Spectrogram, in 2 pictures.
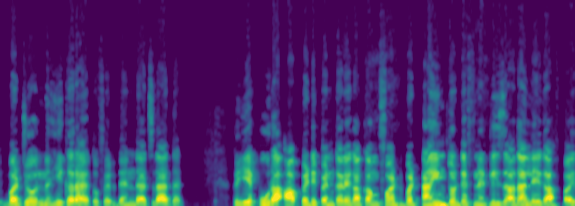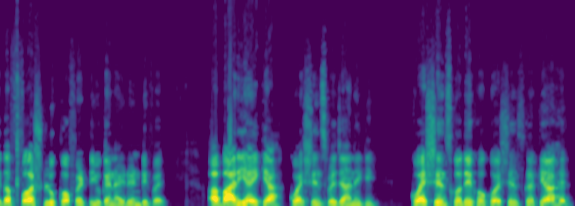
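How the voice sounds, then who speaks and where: A man's voice: on the high side, smooth. A man teaching exam strategy in a casual, emphatic lecture, mixing in English and asking rhetorical questions.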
